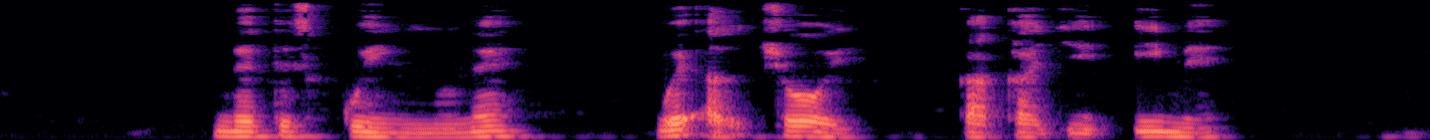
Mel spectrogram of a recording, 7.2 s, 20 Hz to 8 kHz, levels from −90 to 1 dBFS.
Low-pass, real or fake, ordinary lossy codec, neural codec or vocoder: 7.2 kHz; real; AAC, 48 kbps; none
